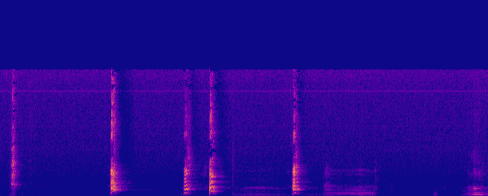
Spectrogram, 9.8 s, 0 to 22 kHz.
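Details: Early-morning Samoyed at 6:00 a.m. giving four sharp, separate barks spaced a second or two apart, mixed with brief whining, grumbling tones and a few soft knocks.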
